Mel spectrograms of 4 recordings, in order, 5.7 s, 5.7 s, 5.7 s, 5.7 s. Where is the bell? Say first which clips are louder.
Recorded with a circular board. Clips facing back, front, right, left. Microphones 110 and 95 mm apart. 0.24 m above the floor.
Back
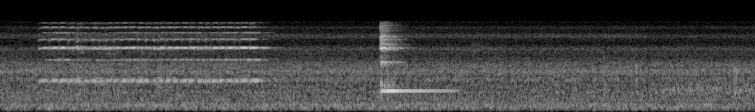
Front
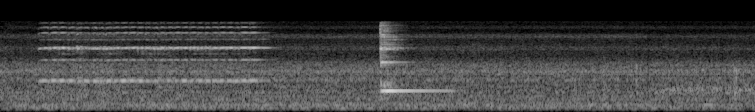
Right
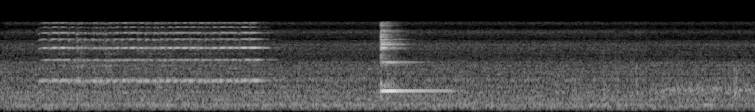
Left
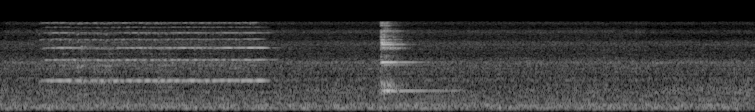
Back 1 dB, right 12 dB; 105° right, 5.5 m.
